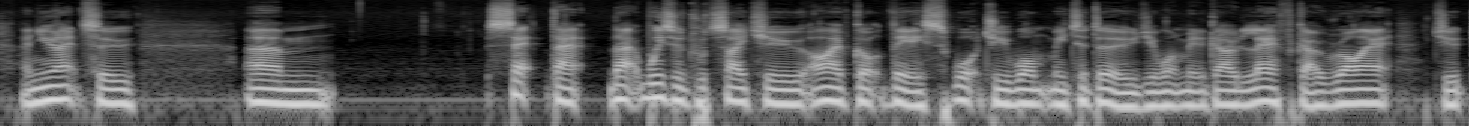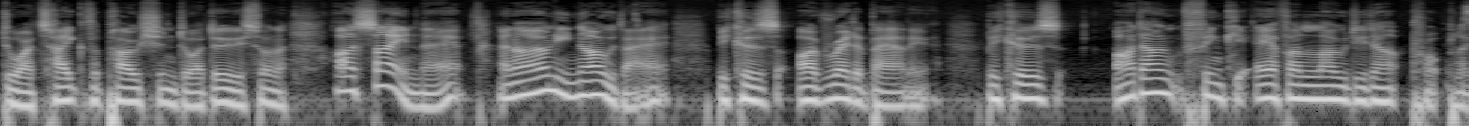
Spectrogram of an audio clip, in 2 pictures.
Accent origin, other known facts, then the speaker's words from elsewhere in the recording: Basildon, East of England, United Kingdom; I grew up in Basildon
